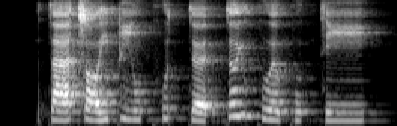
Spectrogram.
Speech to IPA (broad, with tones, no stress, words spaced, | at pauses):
t̪aː˨˥t͡sɔː˨˥jpiː˨w kʷʰɐ˧t̚ t̪œː˨t̚ t̪ɵ˥ɥkʷœː˨˧ kʷɐ˧k̚siː˧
